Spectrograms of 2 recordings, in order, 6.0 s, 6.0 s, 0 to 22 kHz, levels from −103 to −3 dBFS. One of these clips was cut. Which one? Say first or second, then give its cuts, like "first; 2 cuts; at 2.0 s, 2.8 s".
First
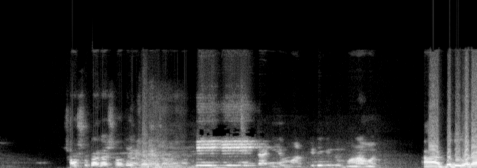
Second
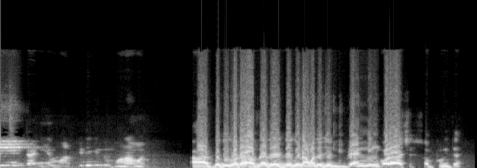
first; 1 cut; at 2.0 s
